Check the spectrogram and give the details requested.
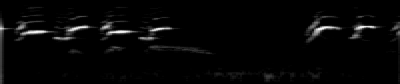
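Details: White-rumped shama song with isian filler phrases: clear, loud whistled phrases repeated in pairs, each a rising then falling note, broken by a short silence.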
